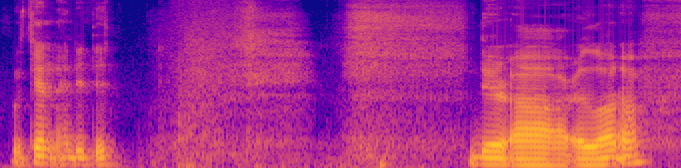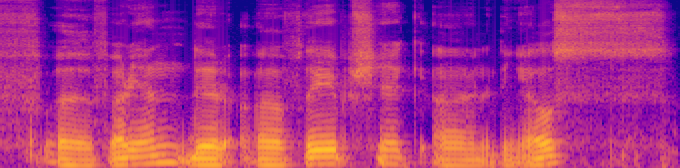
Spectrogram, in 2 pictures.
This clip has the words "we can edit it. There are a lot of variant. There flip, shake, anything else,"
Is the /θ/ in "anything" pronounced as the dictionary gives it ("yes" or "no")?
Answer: no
